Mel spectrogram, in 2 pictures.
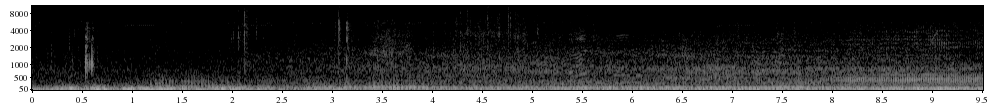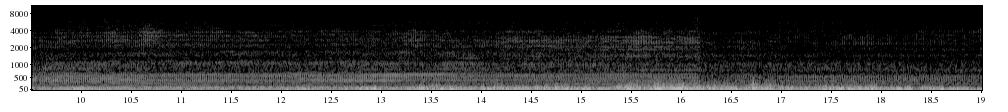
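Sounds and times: distant engine droning: 1.2s - 19.0s
low rumbling microphone noise: 12.1s - 19.0s.

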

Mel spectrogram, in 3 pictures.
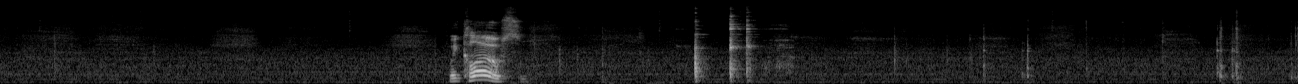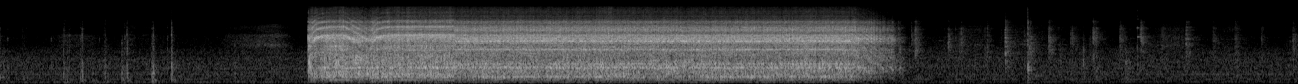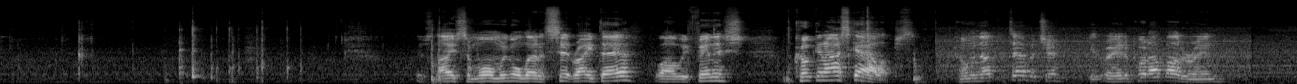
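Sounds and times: immersion blender motor running: 16.1s - 22.1s, 35.4s - 38.9s.

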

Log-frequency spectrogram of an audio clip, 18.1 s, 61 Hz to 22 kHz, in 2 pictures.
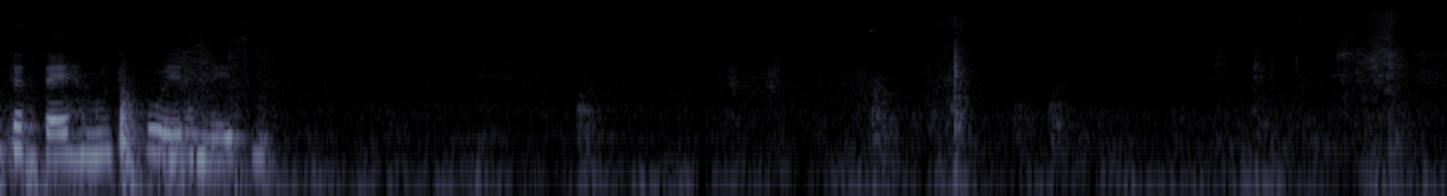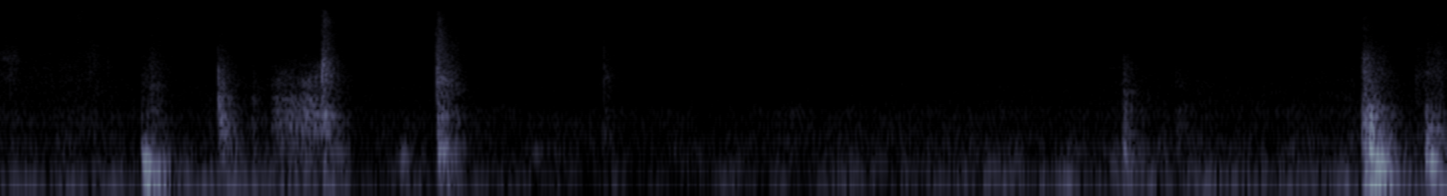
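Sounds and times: knocking against wooden wardrobe: 17.5s - 18.0s.

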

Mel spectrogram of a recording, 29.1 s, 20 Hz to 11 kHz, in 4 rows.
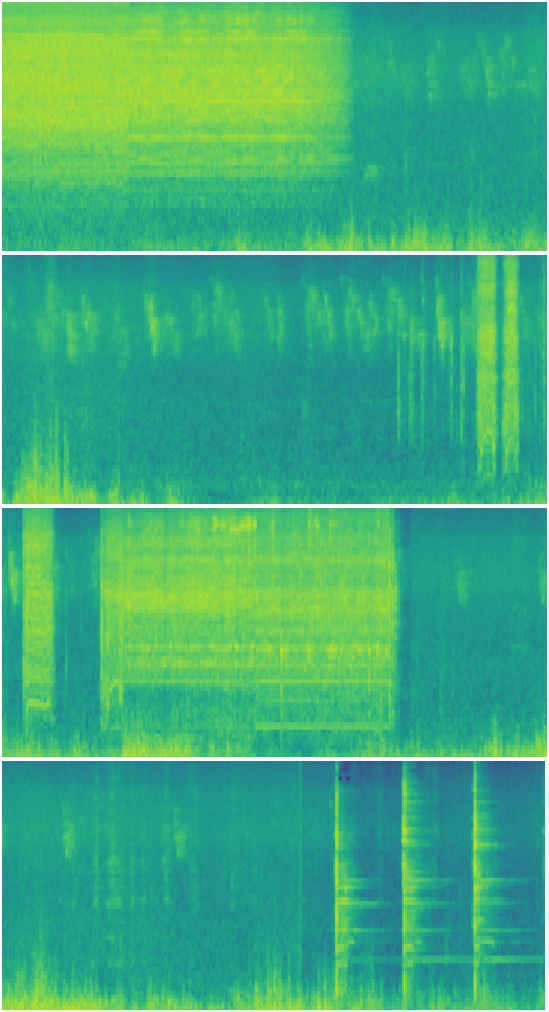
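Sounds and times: cordless drill running: 0.0s - 4.7s, 13.6s - 14.2s, 14.8s - 15.3s, 15.9s - 19.9s.

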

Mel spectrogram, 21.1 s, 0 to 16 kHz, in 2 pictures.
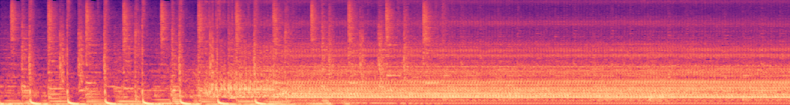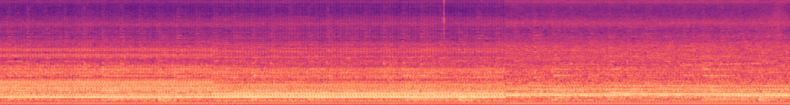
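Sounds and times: diesel generator running: 0.0s - 21.0s.

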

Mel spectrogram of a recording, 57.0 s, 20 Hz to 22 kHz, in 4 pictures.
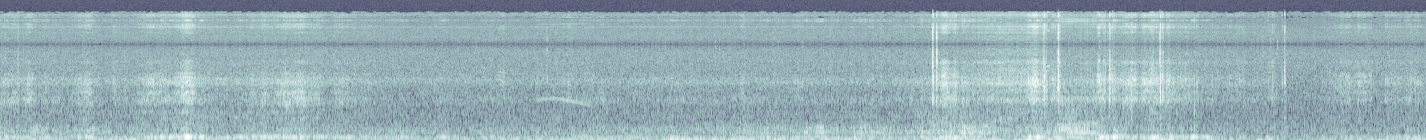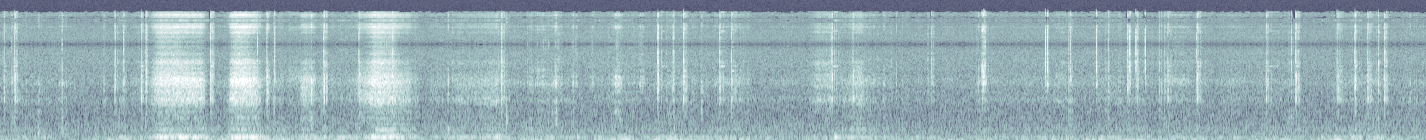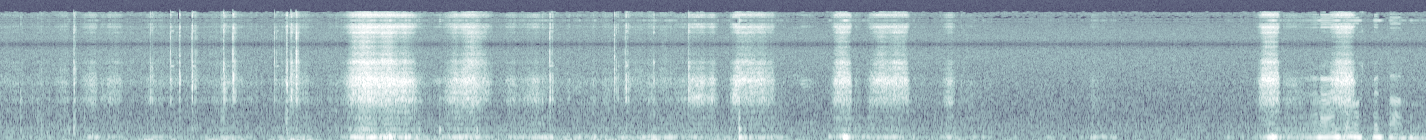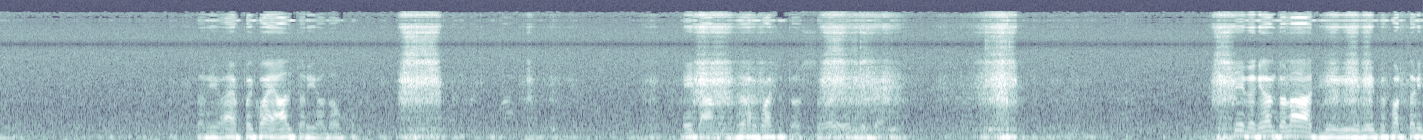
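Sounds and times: ski clothing rustling: 9.2s - 38.3s, 51.0s - 53.2s
snowboard scraping over snow: 15.8s - 19.2s, 31.9s - 34.5s.

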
